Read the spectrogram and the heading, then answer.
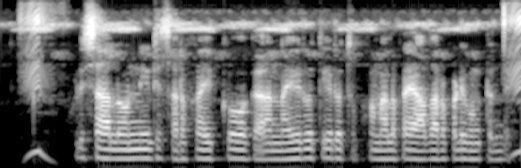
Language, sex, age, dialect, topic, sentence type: Telugu, male, 31-35, Southern, agriculture, statement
